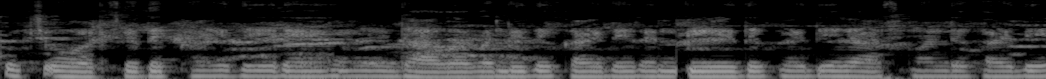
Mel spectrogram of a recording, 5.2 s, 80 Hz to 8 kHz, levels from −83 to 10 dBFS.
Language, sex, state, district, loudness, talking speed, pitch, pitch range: Hindi, male, Uttar Pradesh, Jalaun, -32 LUFS, 240 wpm, 155 Hz, 150-155 Hz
